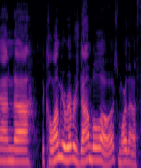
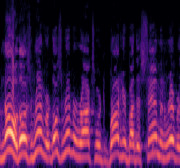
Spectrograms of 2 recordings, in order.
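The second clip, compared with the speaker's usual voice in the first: shouting over wind; 3 semitones higher, 7 dB louder than usual. Retold or imitated. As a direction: bellow it against the gale. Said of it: "we're shouting back and forth".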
